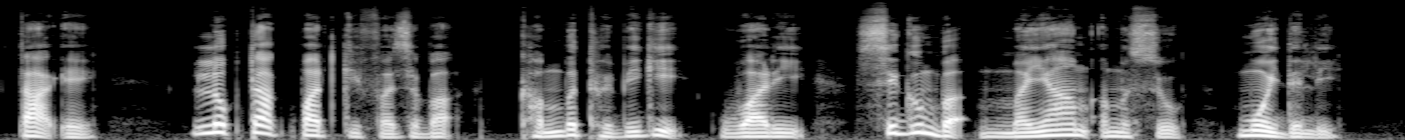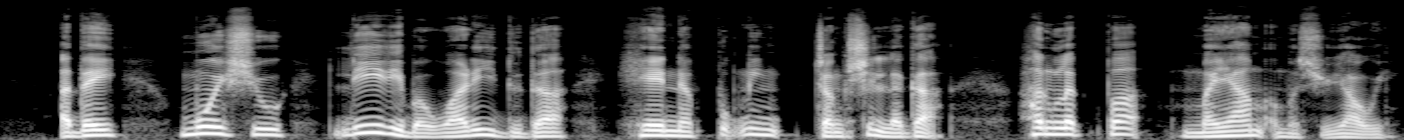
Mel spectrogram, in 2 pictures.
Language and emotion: Manipuri, neutral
